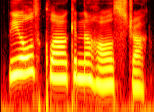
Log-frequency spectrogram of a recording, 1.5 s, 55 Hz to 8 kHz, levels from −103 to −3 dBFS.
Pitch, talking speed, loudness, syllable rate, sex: 240 Hz, 270 wpm, -17 LUFS, 5.3 syllables/s, female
